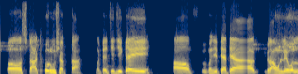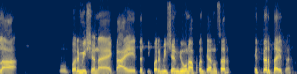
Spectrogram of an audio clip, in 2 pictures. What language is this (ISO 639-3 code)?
mar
